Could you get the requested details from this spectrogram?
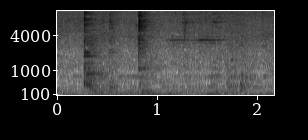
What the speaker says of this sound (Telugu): సరే, బాగా కలిపేసుకుందాం.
